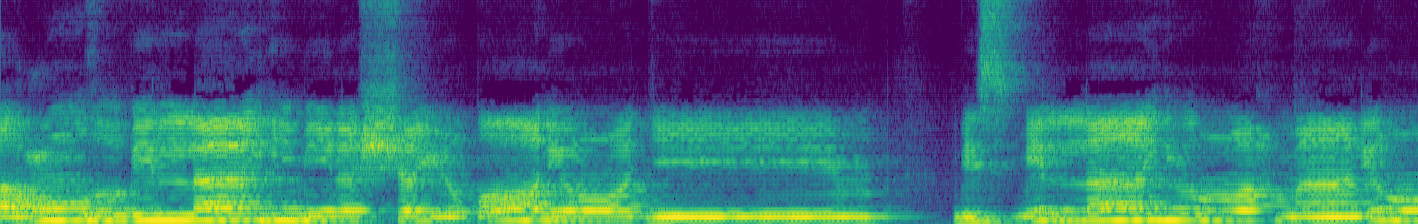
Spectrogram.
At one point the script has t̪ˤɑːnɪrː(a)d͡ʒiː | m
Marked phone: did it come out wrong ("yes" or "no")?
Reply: yes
